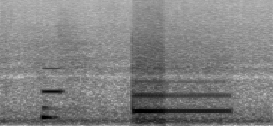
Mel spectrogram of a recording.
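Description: A brief electronic beep, then after a pause a longer steady phone tone lasting about a second, like a call being placed and starting to ring. Clean and fairly close, with no voices.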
